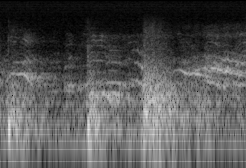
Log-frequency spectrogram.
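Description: Wrestlers hitting a wrestling ring's canvas mat: a few sharp thuds within two seconds, over spectators shouting.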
